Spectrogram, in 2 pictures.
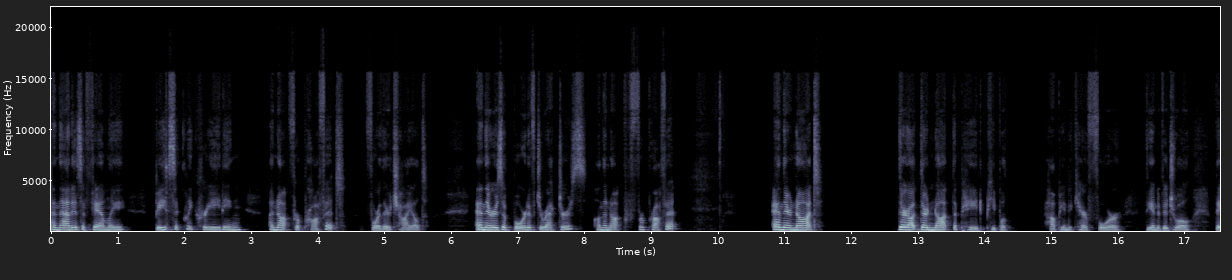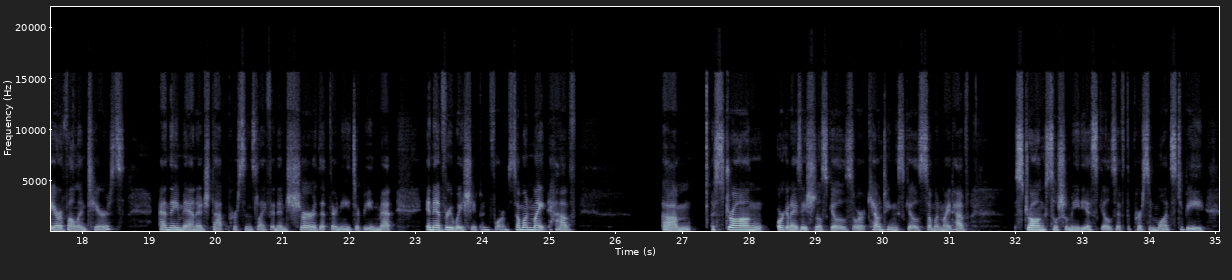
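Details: Adult woman with idiopathic subglottic stenosis for about 12–14 years, treated with repeated tracheal dilatations and surgeries on her trachea; she says these may leave her sounding gravelly or gasping for breath. Dysphonia from subglottic stenosis.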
